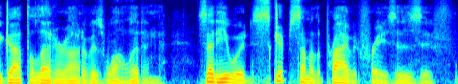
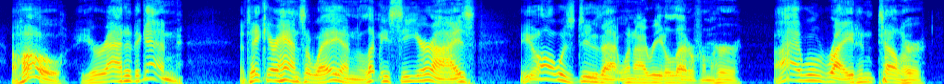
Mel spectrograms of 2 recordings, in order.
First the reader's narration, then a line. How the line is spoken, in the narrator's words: he cried out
